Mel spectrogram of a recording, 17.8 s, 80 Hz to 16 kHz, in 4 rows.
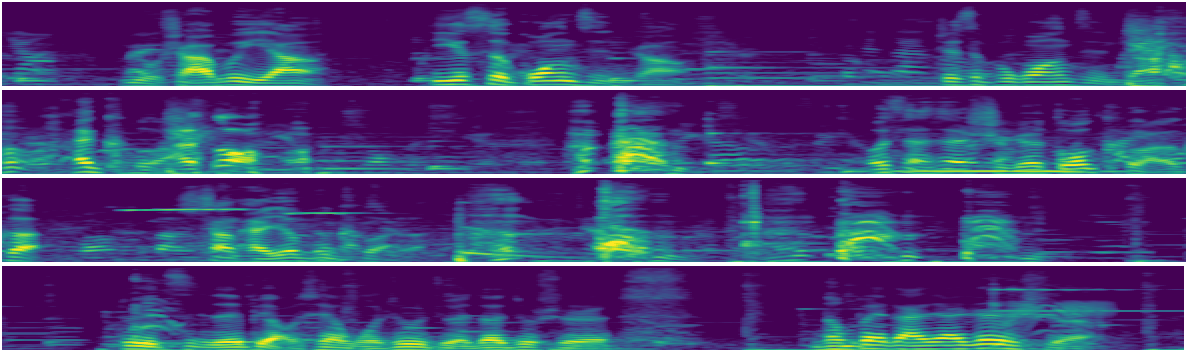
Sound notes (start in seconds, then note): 6.5 nervous and coughing; 10.6 frantically clearing throat and coughing before going on stage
